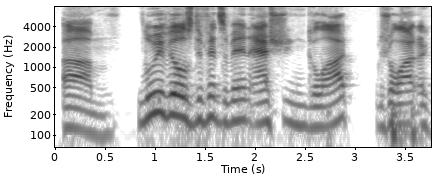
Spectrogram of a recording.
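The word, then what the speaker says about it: Gillotte: Um, Louisville's defensive end Ashton Galot. Gelot Galot is how you say his name.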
